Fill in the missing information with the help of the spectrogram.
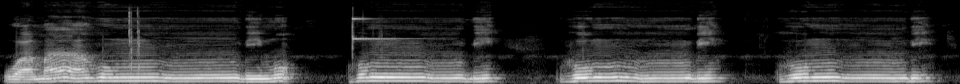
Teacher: Ikhfa Syafawi dibaca dengung dua harkat wamahum Bimo home bihung be home by pastikan kita baca dengung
